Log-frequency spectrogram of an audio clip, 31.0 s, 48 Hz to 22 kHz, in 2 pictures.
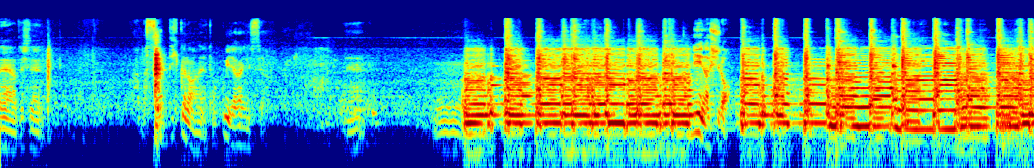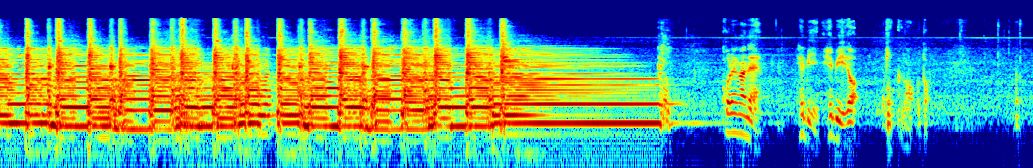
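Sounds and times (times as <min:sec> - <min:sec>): electric guitar riff: 0:06.6 - 0:26.2
person speaking: 0:10.3 - 0:11.1.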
